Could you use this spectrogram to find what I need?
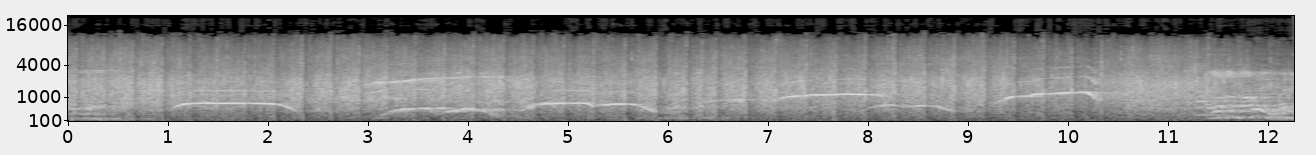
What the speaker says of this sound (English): How about a nice round of applause for them?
